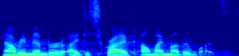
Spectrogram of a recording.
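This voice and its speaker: A woman portraying a pioneering 1830s nun, telling her story in the first person with expressive swings from emphatic to hushed. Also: low-pitched, brisk, lightly acted. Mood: earnest. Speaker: performer of a historical portrayal.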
